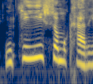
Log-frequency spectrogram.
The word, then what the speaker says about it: Ntiyiso Mukhari: Ntiyiso Mukhari, hello.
